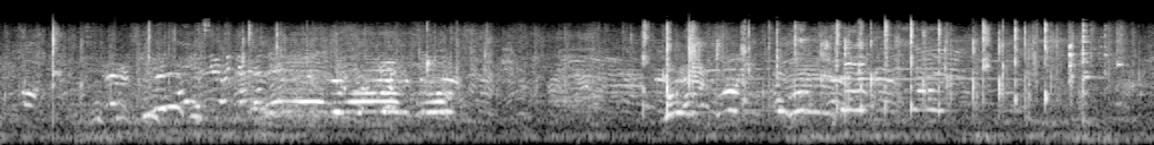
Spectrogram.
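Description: A crowd of adults and children shouts and cheers at a distance outdoors.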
